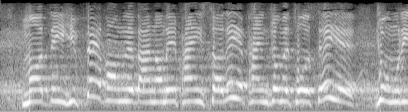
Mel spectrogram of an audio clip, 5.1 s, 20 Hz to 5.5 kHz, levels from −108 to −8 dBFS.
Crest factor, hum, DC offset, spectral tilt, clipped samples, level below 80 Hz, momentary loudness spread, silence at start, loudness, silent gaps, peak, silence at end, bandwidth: 10 dB; none; 1%; -8 dB/octave; under 0.1%; -52 dBFS; 3 LU; 0 s; -15 LUFS; none; -4 dBFS; 0 s; 5.2 kHz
